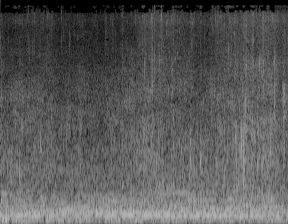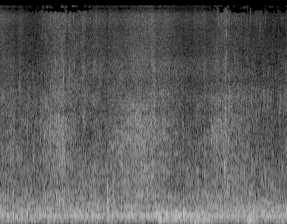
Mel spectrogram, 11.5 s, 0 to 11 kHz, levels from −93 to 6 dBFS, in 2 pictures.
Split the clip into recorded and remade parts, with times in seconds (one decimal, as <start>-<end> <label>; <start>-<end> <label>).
0.0-5.5 recorded; 5.5-6.3 remade; 6.3-7.6 recorded; 7.6-10.1 remade; 10.1-11.5 recorded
